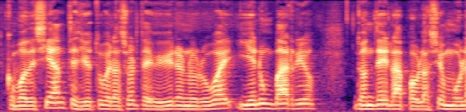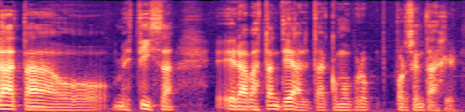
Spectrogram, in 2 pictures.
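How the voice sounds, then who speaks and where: A man, speaking Spanish as a radio music commentator, explaining in an unhurried way with small hesitations. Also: fairly low pitch, creaky, darkish tone. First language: Italian.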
